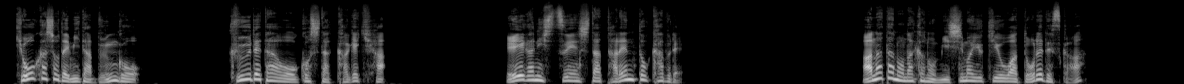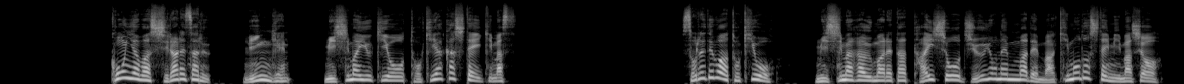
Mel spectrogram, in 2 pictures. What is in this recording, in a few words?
narration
